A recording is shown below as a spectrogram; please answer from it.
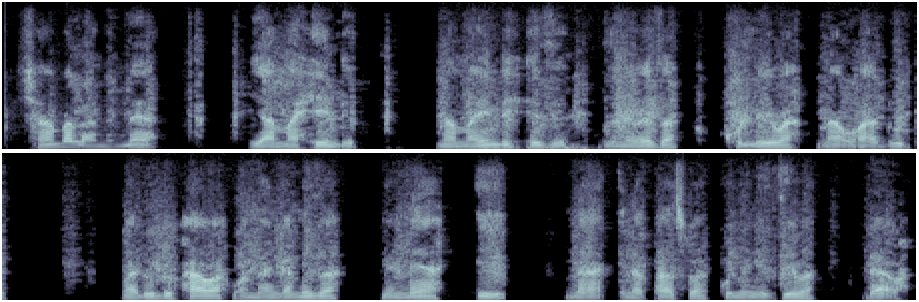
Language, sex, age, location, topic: Swahili, male, 25-35, Nakuru, agriculture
